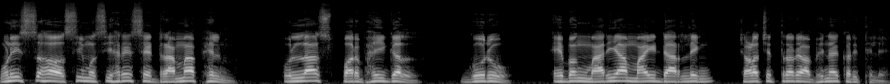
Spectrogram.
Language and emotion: Odia, neutral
